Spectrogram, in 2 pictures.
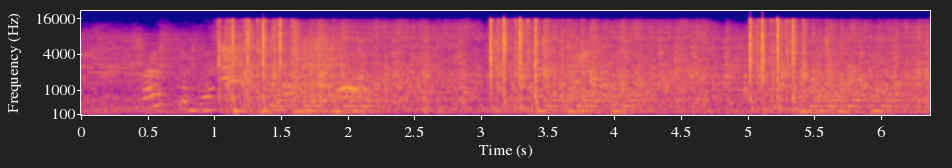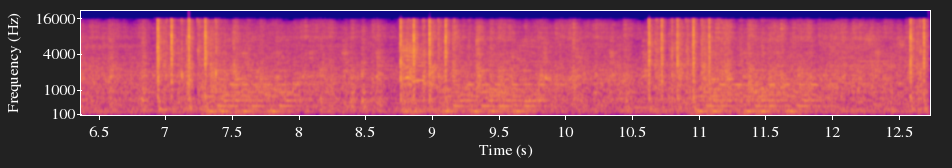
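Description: An arcade game plays a bouncy, repeating electronic tune.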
